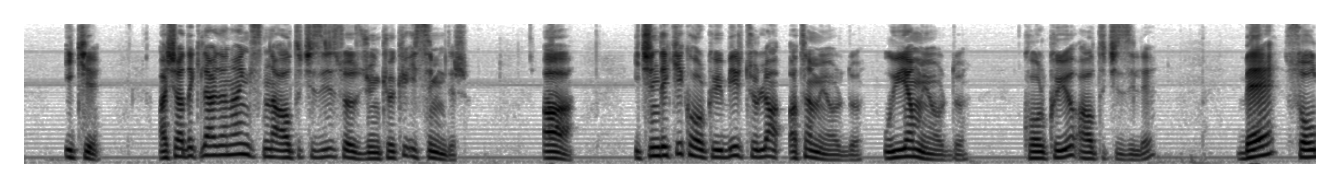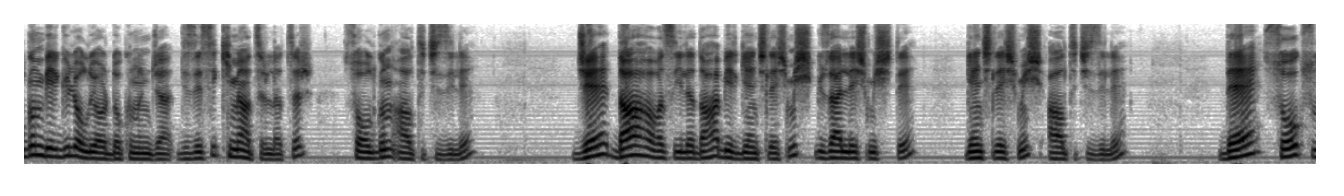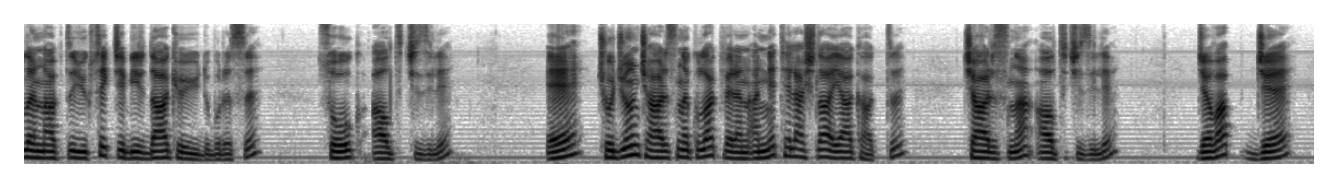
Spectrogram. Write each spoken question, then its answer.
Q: Aşağıdakilerden hangisinde altı çizili sözcüğün kökü isimdir?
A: Cevap C.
